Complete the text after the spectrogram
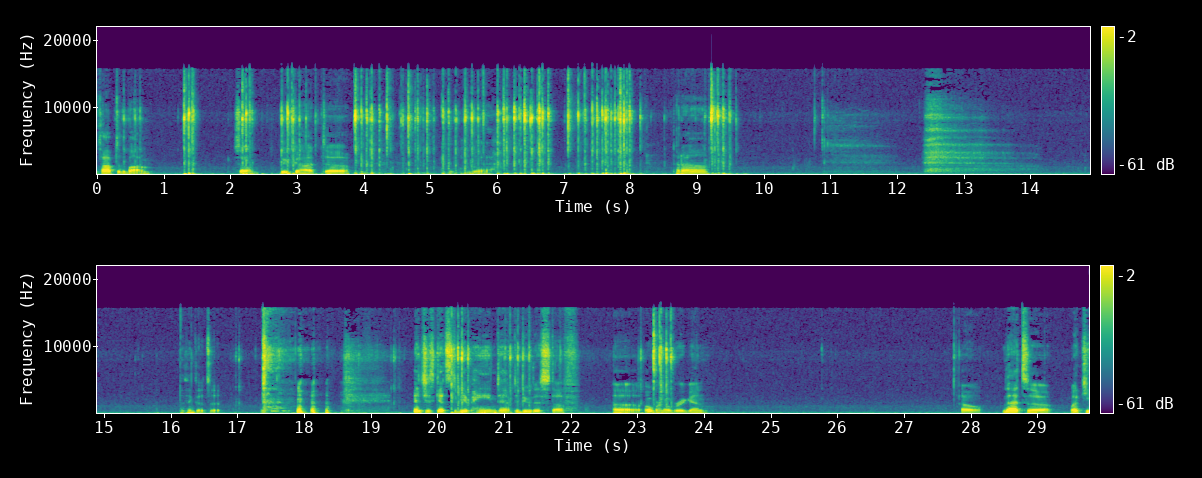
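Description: Keys clack on a computer keyboard.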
